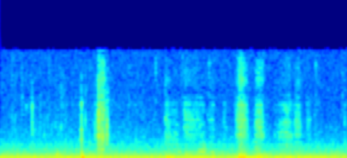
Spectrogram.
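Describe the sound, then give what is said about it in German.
A pen writes on the blank pages of a notebook with quiet, irregular scratching strokes and small taps, faint and alone. “Dann fing ich an zu schreiben.”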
